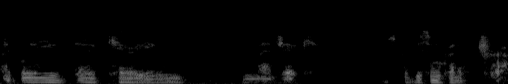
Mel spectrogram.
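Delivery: hushed, very quiet, breathy whisper, barely voiced. Narrating a game, voicing a character who whispers something after a perception roll: whispering. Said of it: "so he whispers something".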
